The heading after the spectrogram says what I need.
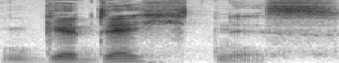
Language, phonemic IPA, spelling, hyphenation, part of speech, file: German, /ɡəˈdɛç(t).nɪs/, Gedächtnis, Ge‧dächt‧nis, noun, De-Gedächtnis.ogg
- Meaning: 1. memory (ability to recall) 2. remembrance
